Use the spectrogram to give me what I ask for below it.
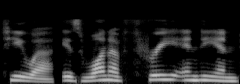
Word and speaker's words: Tigua: The Tigua, pronounced Tiwa, is one of three Indian tribes in Texas whose sovereignty is recognized by the United States government.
